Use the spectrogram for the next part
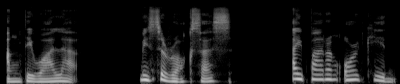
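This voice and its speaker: Woman playing icy female consultant out for revenge. Audiobook melodrama, hushed, deliberate, lowish pitch. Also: lively intonation, no room sound, clean studio sound. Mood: cold, restrained. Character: cold, vengeful woman consultant, quietly menacing.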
